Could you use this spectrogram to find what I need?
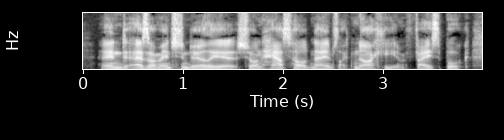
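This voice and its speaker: A man with a fairly low voice and an Australian accent is heard in a very clean recording with a silent background and a dry, close sound with no echo. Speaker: podcast host. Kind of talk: casual chat, podcast intro and promo. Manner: conversational, halting with fillers, friendly.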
